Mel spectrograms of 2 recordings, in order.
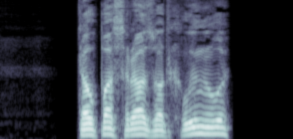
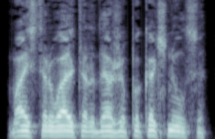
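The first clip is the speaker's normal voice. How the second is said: usual speaking voice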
